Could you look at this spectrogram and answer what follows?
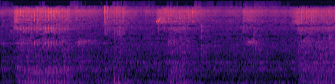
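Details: A female dog asleep and snoring like a person, with rough, rumbling breaths and a low rattle on each cycle, about four breaths in five seconds; her lips move at times as if talking in a dream.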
